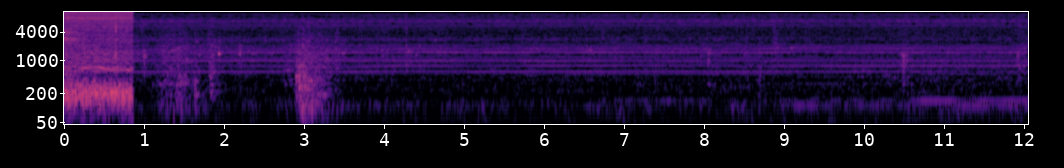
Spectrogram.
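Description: Near silence with a faint steady hum. A low hiss in the first second cuts off suddenly.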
